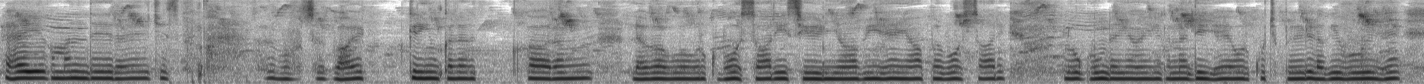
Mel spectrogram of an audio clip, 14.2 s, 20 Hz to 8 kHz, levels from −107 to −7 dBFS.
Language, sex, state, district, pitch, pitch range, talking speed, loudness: Hindi, female, Uttar Pradesh, Jyotiba Phule Nagar, 215 Hz, 215-225 Hz, 160 wpm, -27 LUFS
